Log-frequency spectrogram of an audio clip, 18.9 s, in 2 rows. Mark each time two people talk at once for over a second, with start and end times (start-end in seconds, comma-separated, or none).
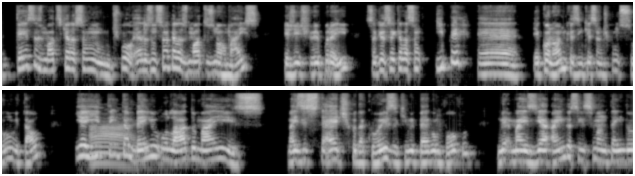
10.8-12.0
